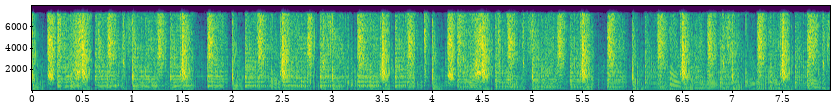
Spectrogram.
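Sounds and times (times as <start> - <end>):
tv show music: 0.0 - 7.9.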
